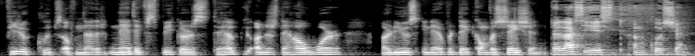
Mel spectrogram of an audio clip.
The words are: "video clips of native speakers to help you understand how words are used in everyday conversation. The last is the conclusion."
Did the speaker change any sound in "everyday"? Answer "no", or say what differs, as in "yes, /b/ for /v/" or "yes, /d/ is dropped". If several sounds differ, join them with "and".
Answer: no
